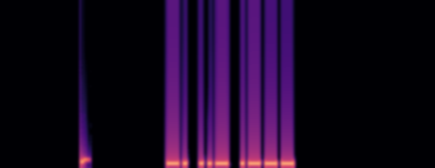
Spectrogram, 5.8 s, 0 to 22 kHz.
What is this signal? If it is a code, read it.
Morse code, heard as a keyed tone, about 22 wpm, 700 Hz. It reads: NUJ
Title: USA Call Sign Postfixes - 3 Letters 22wpm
